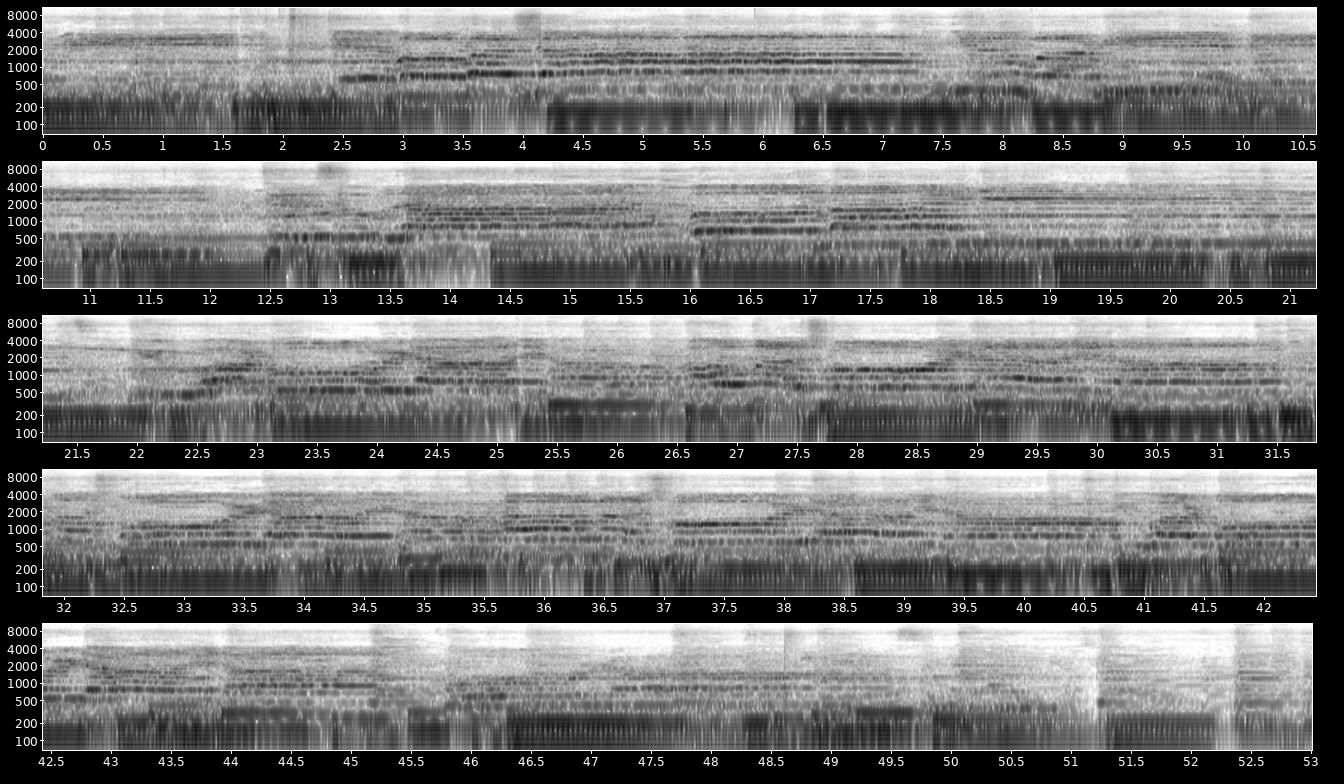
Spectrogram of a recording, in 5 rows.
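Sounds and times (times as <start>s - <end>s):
woman singing into microphone: 0.0s - 52.2s
acoustic guitar strumming: 0.0s - 53.0s.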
